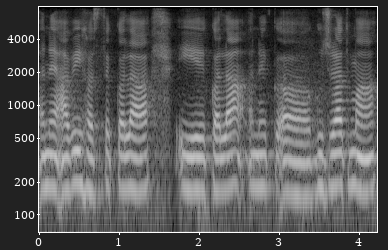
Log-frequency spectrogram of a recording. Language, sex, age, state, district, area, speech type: Gujarati, female, 30-45, Gujarat, Surat, urban, spontaneous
